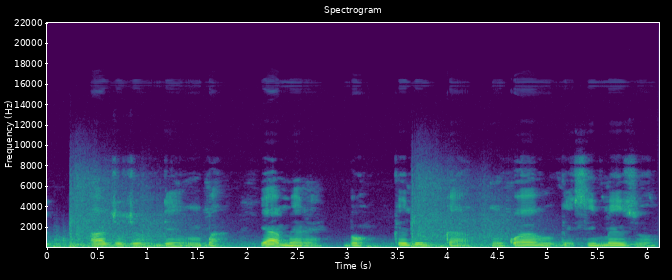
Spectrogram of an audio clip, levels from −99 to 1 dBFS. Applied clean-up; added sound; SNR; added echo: none; Boom + Thunder / Rain; 12 dB; none.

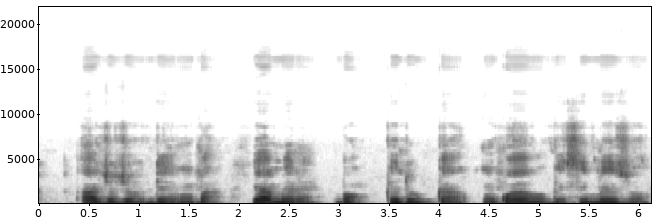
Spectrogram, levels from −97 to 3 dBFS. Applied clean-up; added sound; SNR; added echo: none; none; none; none.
